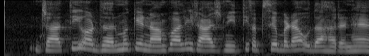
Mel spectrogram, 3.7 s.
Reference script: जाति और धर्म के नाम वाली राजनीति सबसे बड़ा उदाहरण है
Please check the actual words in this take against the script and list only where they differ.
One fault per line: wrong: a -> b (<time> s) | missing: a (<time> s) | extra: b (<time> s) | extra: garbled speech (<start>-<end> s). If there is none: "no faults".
no faults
